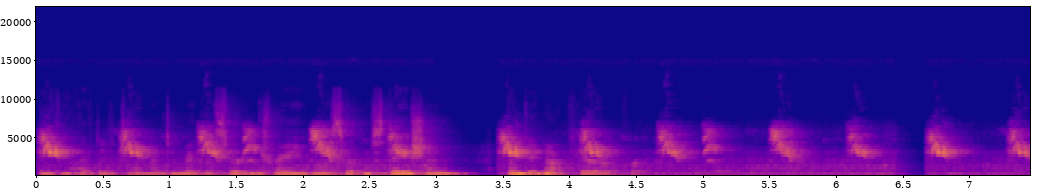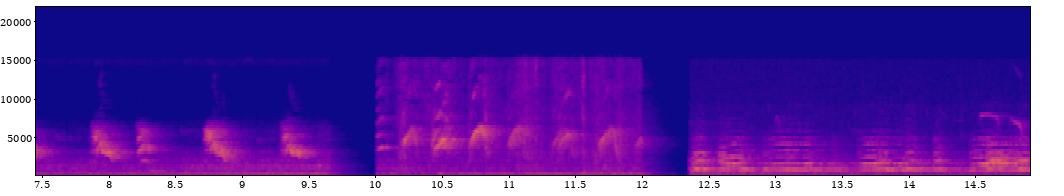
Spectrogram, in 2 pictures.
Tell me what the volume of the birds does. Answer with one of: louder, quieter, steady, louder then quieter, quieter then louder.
steady.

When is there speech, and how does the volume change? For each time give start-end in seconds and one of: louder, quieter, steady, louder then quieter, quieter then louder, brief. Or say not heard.
0.0-4.5 louder.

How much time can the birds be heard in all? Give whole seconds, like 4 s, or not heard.
15 s.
